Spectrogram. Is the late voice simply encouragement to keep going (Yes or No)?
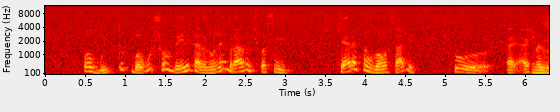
No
